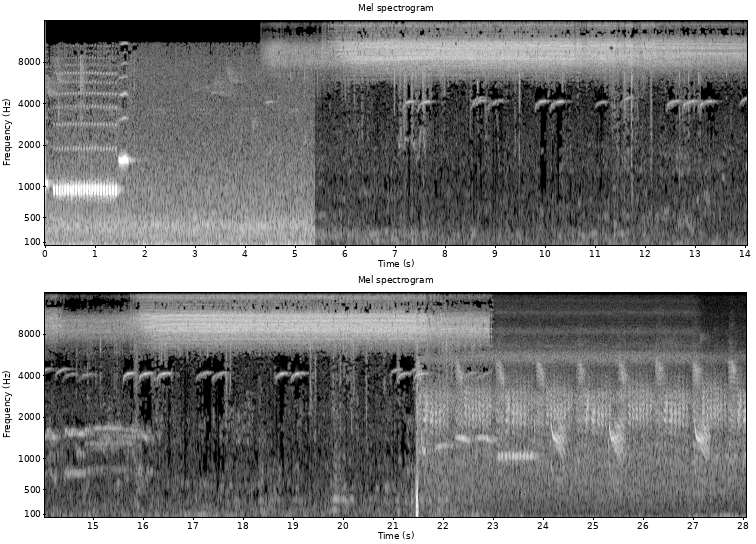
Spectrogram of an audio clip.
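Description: A short electronic chime tone at the start, then field ambience: a steady, very high-pitched insect buzz that breaks off briefly midway and stops near the end, with short bird chirps repeating over it. Near the end a quicker, rhythmic chirping takes over.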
